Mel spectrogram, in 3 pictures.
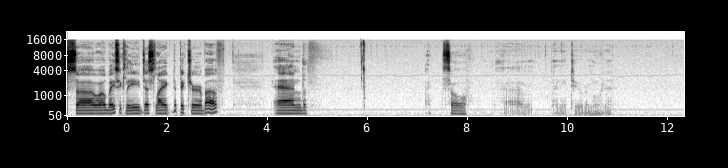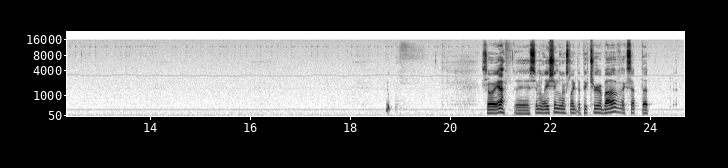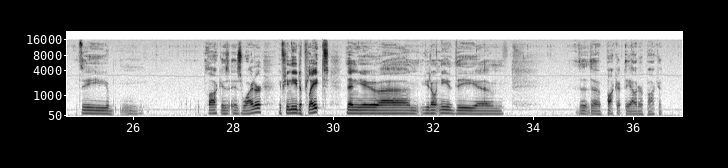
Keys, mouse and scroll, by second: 0.0-1.0 scroll down 4, 1.2 scroll down 2, 1.7 scroll up 2, 1.9-2.6 scroll down 3, 2.6-3.4 scroll up 7, 4.5-9.6 middle drag, 10.7-11.2 scroll up 3, 12.8 click, 13.4 click, 14.1 click, 18.0 click, 19.6 click, 20.3-20.7 scroll down 2, 20.7 scroll up 2, 21.2-22.7 middle drag, 23.0 scroll down 2, 23.4-24.2 scroll up 5, 25.5-26.5 middle drag, 28.7-29.1 scroll down 2, 29.1 scroll up 1, 29.4 scroll down 1, 30.0 scroll down 1, 31.9-35.3 middle drag, 32.5 scroll down 2, 35.6-36.0 scroll down 2, 36.3-36.8 scroll down 2, 36.8 scroll up 1.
